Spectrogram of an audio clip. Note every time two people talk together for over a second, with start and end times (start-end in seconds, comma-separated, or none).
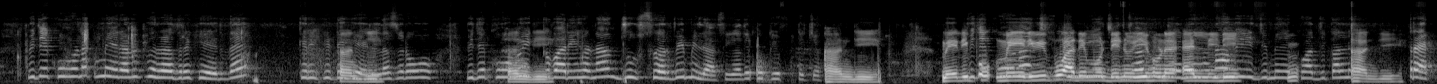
9.7-12.4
